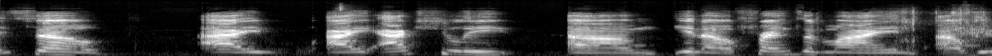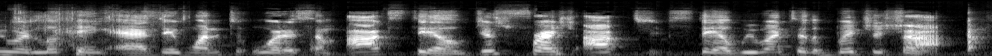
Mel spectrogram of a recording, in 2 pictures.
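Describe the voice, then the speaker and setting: Heard on a low-quality recording, this woman has a lowish, bright voice with a forceful tone. She's a middle-aged wellness coach from Trinidad and Barbados, speaking casually as a podcast guest with many fillers and restarts.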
